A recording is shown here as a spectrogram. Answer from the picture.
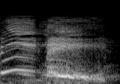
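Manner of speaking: high-pitched, hollering monster voice. Recalling a movie, the speaker hollers like the Little Shop of Horrors plant. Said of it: "that plant kept hollering".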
